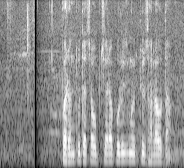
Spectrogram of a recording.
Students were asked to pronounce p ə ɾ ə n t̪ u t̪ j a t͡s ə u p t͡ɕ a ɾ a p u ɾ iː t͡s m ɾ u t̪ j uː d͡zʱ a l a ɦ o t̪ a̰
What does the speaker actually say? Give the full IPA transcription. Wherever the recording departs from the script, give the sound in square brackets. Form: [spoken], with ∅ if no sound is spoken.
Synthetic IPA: p ə ɾ ə n t̪ u t̪ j a t͡s [a] u p t͡ɕ a ɾ a p u ɾ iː t͡s m ɾ u t̪ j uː d͡zʱ a l a ɦ o t̪ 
